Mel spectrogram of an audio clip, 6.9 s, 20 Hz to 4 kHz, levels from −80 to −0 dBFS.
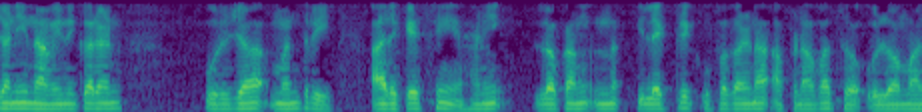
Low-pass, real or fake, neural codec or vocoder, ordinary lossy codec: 3.6 kHz; fake; autoencoder, 48 kHz, 128 numbers a frame, DAC-VAE, trained on Japanese speech; none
